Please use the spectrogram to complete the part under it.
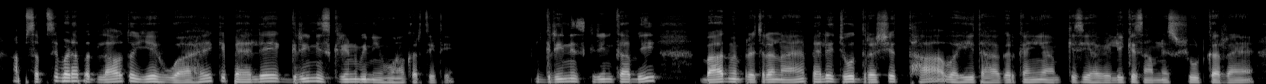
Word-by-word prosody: अब -, -, -3 dB
सबसे 170 Hz, -, -2 dB
बड़ा 160 Hz, 0 st, +7 dB
बदलाव 115 Hz, +4 st, +2 dB
तो 150 Hz, -, +3 dB
ये 130 Hz, +1 st, +4 dB
हुआ 105 Hz, -4 st, +1 dB
है 130 Hz, +8 st, -1 dB
कि 155 Hz, +1 st, -4 dB
पहले 130 Hz, +2 st, +2 dB, 0.2 s
ग्रीन 140 Hz, +4 st, +1 dB
स्क्रीन 120 Hz, 0 st, -1 dB
भी 120 Hz, -, +3 dB
नहीं 110 Hz, -2 st, -2 dB
हुआ 95 Hz, -1 st, -4 dB
करती -, -, -3 dB
थी। -, -, -14 dB, 0.9 s
ग्रीन 125 Hz, +4 st, +1 dB
स्क्रीन 120 Hz, 0 st, -3 dB
का 120 Hz, -, +4 dB
भी 135 Hz, +9 st, +1 dB, 0.5 s
बाद 120 Hz, +4 st, +6 dB
में 130 Hz, -1 st, +1 dB
प्रचलन 115 Hz, 0 st, +1 dB
आया 110 Hz, +4 st, 0 dB
पहले 125 Hz, +4 st, +2 dB
जो 125 Hz, +2 st, +5 dB
दृश्य 110 Hz, +3 st, +1 dB, 0.2 s
था -, -, -2 dB, 0.2 s
वही 110 Hz, 0 st, +1 dB
था 100 Hz, 0 st, -2 dB
अगर 105 Hz, +1 st, -1 dB
कहीं 110 Hz, +1 st, -2 dB
आप 105 Hz, -1 st, -4 dB
किसी 110 Hz, 0 st, -2 dB
हवेली 100 Hz, +1 st, -1 dB
के 115 Hz, -, 0 dB
सामने 100 Hz, 0 st, -4 dB
शूट 105 Hz, +1 st, -3 dB
कर 95 Hz, -, +3 dB
रहे 100 Hz, 0 st, -4 dB
हैं, 100 Hz, 0 st, -5 dB
115 Hz, 200 wpm, -26 LUFS, 105-125 Hz, 0.9 s, बड़ा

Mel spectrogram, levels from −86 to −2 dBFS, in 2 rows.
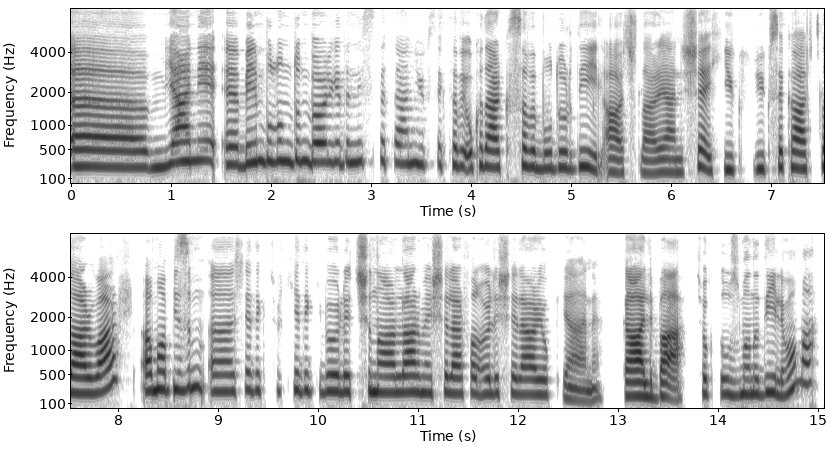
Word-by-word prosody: Eee, 245 Hz, -, +5 dB, 0.9 s
yani, 320 Hz, +2 st, +2 dB
eee, 275 Hz, -2 st, 0 dB
benim 310 Hz, +3 st, +2 dB
bulunduğum 320 Hz, 0 st, 0 dB
bölgede 310 Hz, -1 st, 0 dB
nispeten 315 Hz, -2 st, -6 dB
yüksek, 275 Hz, -1 st, -7 dB
tabii 250 Hz, -5 st, -2 dB
o 220 Hz, -, 0 dB
kadar 240 Hz, -1 st, +2 dB
kısa 260 Hz, 0 st, -2 dB
ve 235 Hz, -3 st, 0 dB
bodur 225 Hz, 0 st, -3 dB
değil 235 Hz, -5 st, -1 dB
ağaçlar. 170 Hz, -1 st, -3 dB
Yani, 175 Hz, 0 st, -3 dB
şey, 205 Hz, -1 st, -2 dB
yük 205 Hz, -1 st, -3 dB
yüksek 220 Hz, +3 st, -4 dB
ağaçlar 225 Hz, 0 st, +4 dB
var 270 Hz, -, +3 dB
ama 260 Hz, +2 st, +3 dB
bizim, 280 Hz, +2 st, +1 dB, 0.2 s
eee, 250 Hz, 0 st, -1 dB
şeydeki, 260 Hz, -2 st, -6 dB
Türkiye'deki, 255 Hz, -2 st, -8 dB
böyle, 250 Hz, -1 st, +1 dB
çınarlar, 240 Hz, 0 st, +2 dB
meşeler 230 Hz, -1 st, -1 dB
falan 220 Hz, -2 st, -4 dB
öyle 220 Hz, +1 st, -2 dB
şeyler 215 Hz, -1 st, -1 dB
yok 210 Hz, -1 st, -2 dB
yani. 145 Hz, -2 st, -4 dB, 0.2 s
Galiba. 190 Hz, -1 st, +5 dB, 0.2 s
Çok 220 Hz, +1 st, -6 dB
da -, -, -2 dB
uzmanı 215 Hz, 0 st, -2 dB
değilim 230 Hz, -2 st, -1 dB
ama. 365 Hz, +5 st, -1 dB
240 Hz, 165 wpm, -24 LUFS, 215-280 Hz, 0.9 s, Eee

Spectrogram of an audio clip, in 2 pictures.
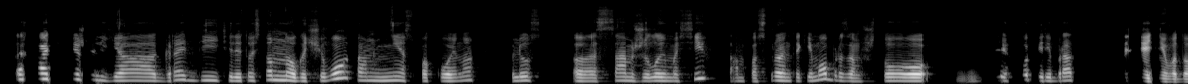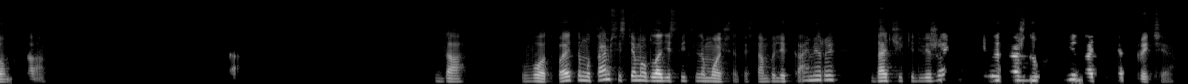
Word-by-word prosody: Захватчики 240 Hz, 0 st, +2 dB
жилья, 175 Hz, -2 st, -1 dB
грабители, 180 Hz, 0 st, -3 dB
то 165 Hz, -, -8 dB
есть 175 Hz, 0 st, -8 dB
там 210 Hz, -1 st, +1 dB
много 170 Hz, -4 st, +5 dB
чего, 175 Hz, -, +3 dB
там 180 Hz, -9 st, -3 dB
неспокойно. 170 Hz, 0 st, -1 dB, 0.3 s
Плюс, 180 Hz, +2 st, -2 dB, 0.3 s
а, 155 Hz, -1 st, +1 dB
сам 170 Hz, +3 st, -3 dB
жилой 165 Hz, +2 st, +2 dB
массив 160 Hz, -, -3 dB, 0.2 s
там 155 Hz, 0 st, -14 dB
построен 160 Hz, +4 st, 0 dB
таким 170 Hz, +4 st, -5 dB
образом, 170 Hz, -, -1 dB
что, 160 Hz, +2 st, +8 dB, 0.2 s
м, 75 Hz, -3 st, -22 dB
легко 170 Hz, 0 st, -6 dB
перебрат 170 Hz, +2 st, -2 dB, 0.5 s
до 470 Hz, -, -7 dB
соседнего 135 Hz, -3 st, +4 dB
дома, 125 Hz, -1 st, -1 dB
да. -, -, -12 dB, 1.8 s
Да. -, -, -15 dB, 2.0 s
Да, 135 Hz, -2 st, -5 dB, 0.5 s
вот, 140 Hz, -2 st, 0 dB
поэтому 185 Hz, +1 st, +2 dB
там 210 Hz, +6 st, 0 dB
система 195 Hz, -3 st, -2 dB
была 170 Hz, -1 st, +7 dB
действительно 160 Hz, 0 st, -8 dB
мощная. 145 Hz, -3 st, -4 dB
То -, -, -26 dB
есть -, -, -27 dB
там 135 Hz, 0 st, -9 dB
были 145 Hz, -1 st, -5 dB
камеры, 205 Hz, +8 st, -5 dB, 0.3 s
датчики 160 Hz, +1 st, -1 dB
движения 160 Hz, +9 st, -4 dB, 0.3 s
и 190 Hz, -, -19 dB
на 190 Hz, -, +3 dB
каждом 185 Hz, -2 st, +2 dB, 0.2 s
пути 225 Hz, +2 st, -1 dB
датчики 175 Hz, -2 st, -3 dB
открытия. -, -, -7 dB
170 Hz, 125 wpm, -24 LUFS, 155-190 Hz, 2.0 s, что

